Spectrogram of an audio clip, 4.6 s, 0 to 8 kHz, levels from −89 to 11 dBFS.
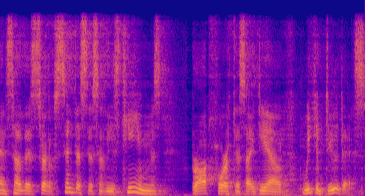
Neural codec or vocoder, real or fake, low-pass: codec, 24 kHz, 1 kbps, SNAC; fake; 7.2 kHz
